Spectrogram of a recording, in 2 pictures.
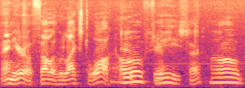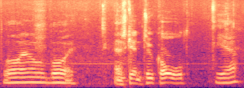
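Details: Adult male interviewer; normal speech.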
